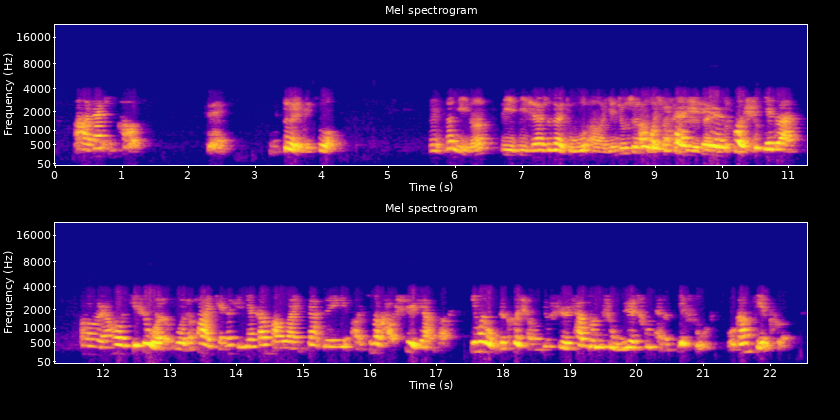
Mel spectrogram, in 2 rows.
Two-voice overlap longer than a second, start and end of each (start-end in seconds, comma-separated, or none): 8.7-10.5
